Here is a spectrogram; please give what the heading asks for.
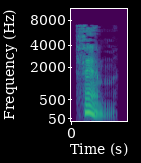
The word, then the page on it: feme: British English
